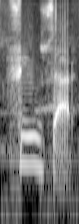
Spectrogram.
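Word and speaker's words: future: শব্দের শেষে টি এর পরে ইউ থাকলে এর উচ্চারণ চ এর মত হয়। যেমন লেকচার টি ইউ আর ইচ্চারণ হবে চার ফিউচার এফ ইউ টি ইউ আর ইটি ইউ আরই টি এর পরে ইউ আছে এইজন্য চ উচ্চারিত হচ্ছে ফিউচার।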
